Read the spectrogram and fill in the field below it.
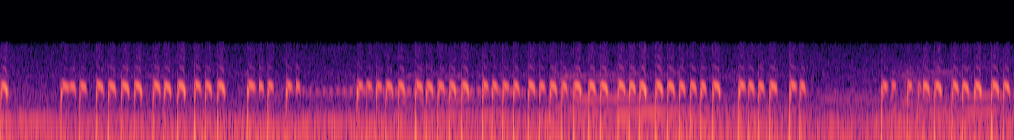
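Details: Pair of Eastern screech owls house shopping in a yard in November: long, even, quavering trills of rapid pulses, with two overlapping trill series and short pauses between bursts, over a low background rumble.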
